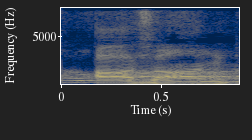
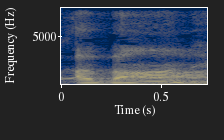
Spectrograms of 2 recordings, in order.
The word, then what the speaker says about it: اذان: بعض لوگ آذان کہتے ہیں, یاد رہے پہلے اذان کہتے کس طرح ہے, اس کا تلفظ سے بچ لیں. آذان اذن کی جمع ہے, اذن کہتے کان کو, یہ آذان نہیں ہے, یہ لفظ اذان ہے, ٹھیک ہے.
